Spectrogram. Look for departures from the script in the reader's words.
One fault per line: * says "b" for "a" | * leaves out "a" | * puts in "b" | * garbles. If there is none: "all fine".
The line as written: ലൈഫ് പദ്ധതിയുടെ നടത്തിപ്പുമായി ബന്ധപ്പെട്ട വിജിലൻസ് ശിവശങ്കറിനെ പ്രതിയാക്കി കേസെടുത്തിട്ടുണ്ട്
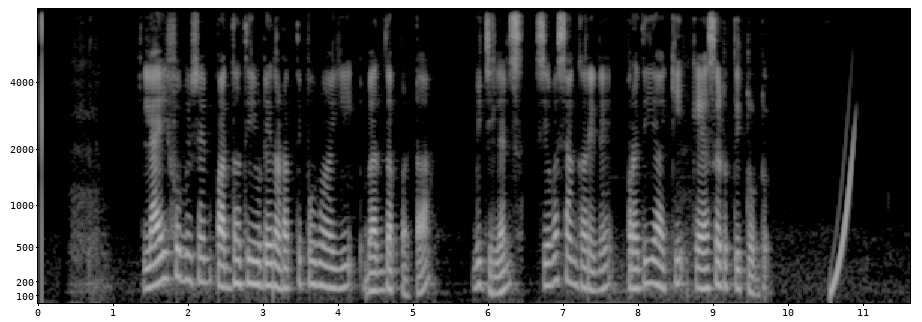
* puts in "മിഷൻ"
